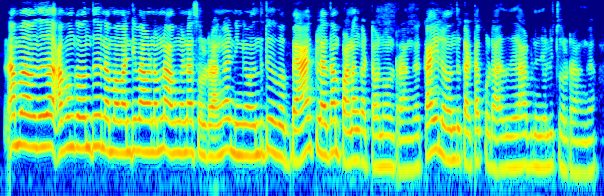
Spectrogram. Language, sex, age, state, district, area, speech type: Tamil, female, 45-60, Tamil Nadu, Madurai, urban, spontaneous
